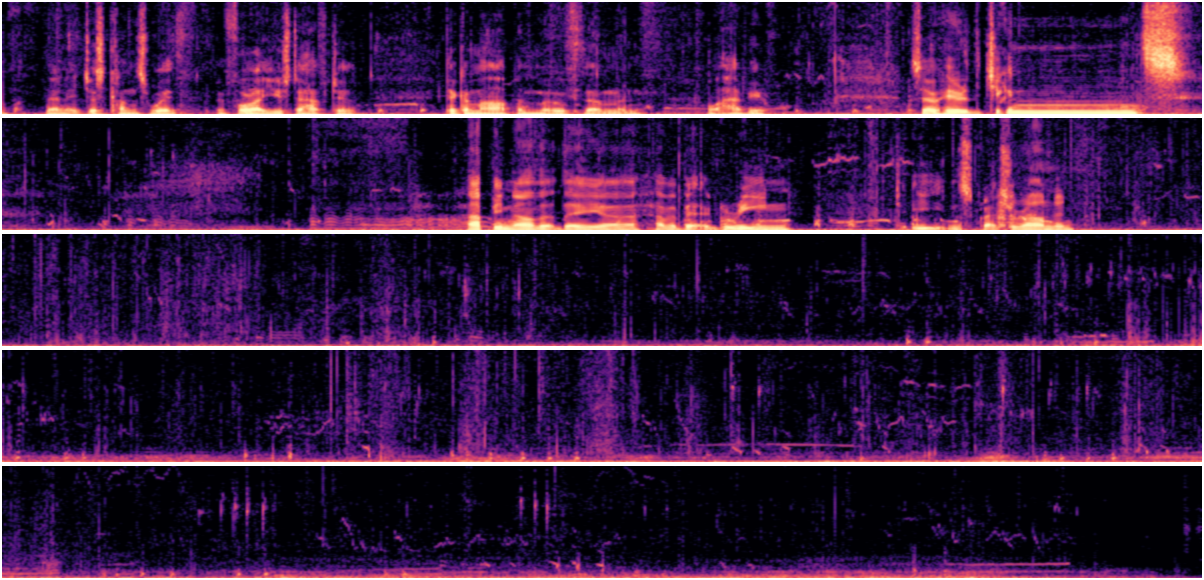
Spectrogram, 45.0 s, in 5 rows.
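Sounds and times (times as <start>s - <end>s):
hens clucking: 0.0s - 44.5s.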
